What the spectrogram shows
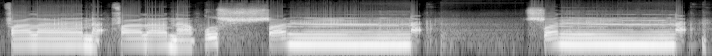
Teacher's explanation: Di sini ada nun yang ditasydid, namanya adalah huruf gunnah. Jadi cara bacanya harus didengungkan, ditahan 2 harokat.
